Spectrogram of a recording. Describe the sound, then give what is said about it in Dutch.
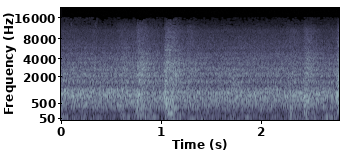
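A passenger train rolls along the rails in Russia, having left Moscow, with a steady, dense rumble, punctuated by a few rhythmic clacks from the wheels passing over track joints. No one speaks. “Deel 1: visum & trein”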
